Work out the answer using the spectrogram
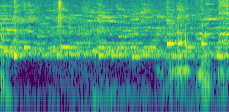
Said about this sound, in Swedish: ett ställe i Spanien med massvis med får. Men det som är speciellt och det ni hör, att fåren är helt tyst. Får brukar bräka rätt mycket. Det är liksom hundratals får som bara rör på sig.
